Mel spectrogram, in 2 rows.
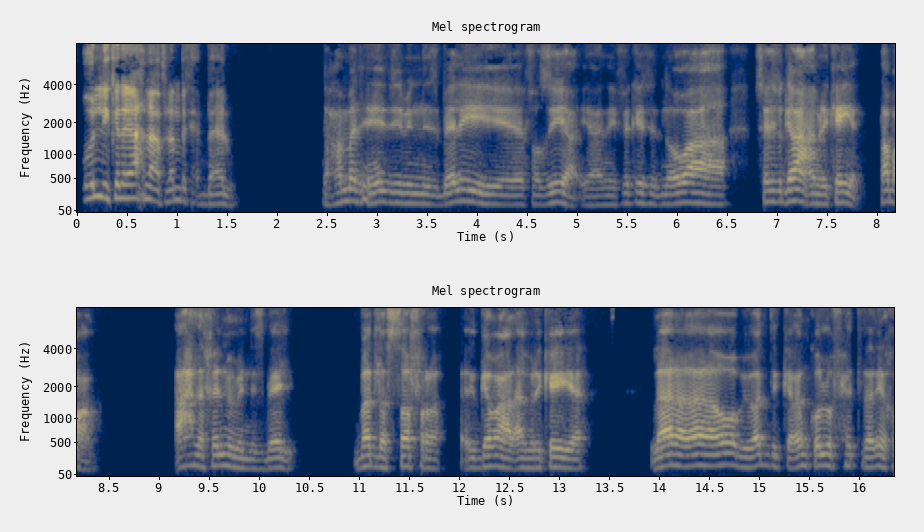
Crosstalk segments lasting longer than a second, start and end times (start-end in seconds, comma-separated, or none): none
